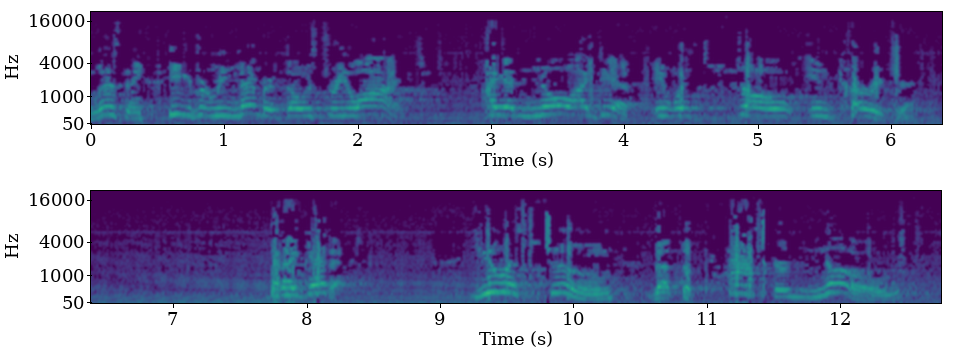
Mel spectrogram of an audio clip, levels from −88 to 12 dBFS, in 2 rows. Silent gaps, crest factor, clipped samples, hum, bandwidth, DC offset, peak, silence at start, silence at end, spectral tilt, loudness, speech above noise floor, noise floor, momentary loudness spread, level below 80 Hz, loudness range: none; 20 dB; under 0.1%; 60 Hz at -60 dBFS; 16 kHz; under 0.1%; -18 dBFS; 0 s; 0 s; -3 dB/octave; -37 LUFS; 20 dB; -57 dBFS; 22 LU; -64 dBFS; 3 LU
